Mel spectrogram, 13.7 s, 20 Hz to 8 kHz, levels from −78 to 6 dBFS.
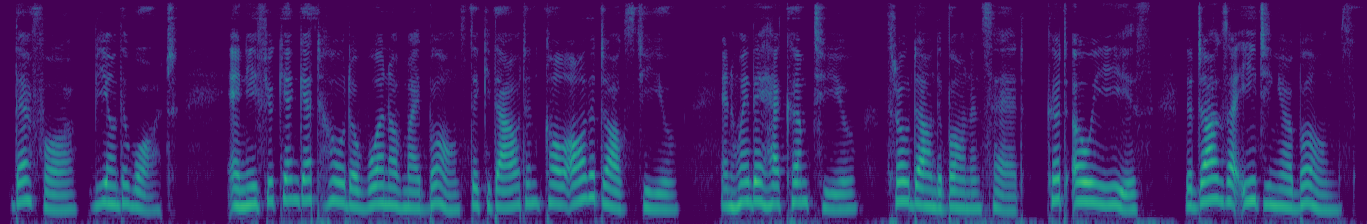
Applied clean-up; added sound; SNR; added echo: neural mask model Resemble Enhance denoiser.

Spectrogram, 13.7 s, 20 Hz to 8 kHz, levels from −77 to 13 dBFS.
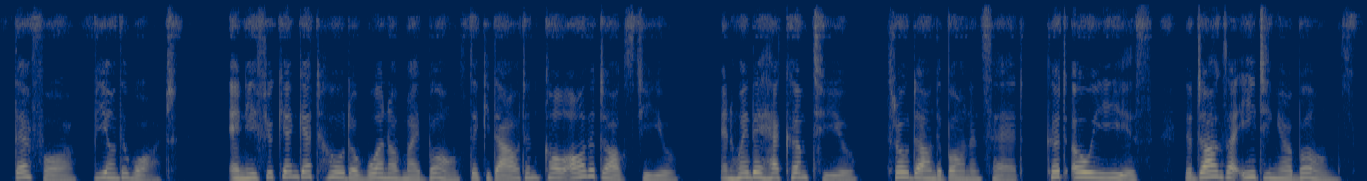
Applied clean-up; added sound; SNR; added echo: neural mask model RNNoise.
